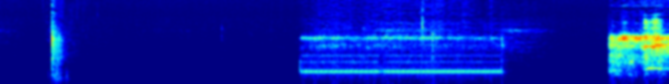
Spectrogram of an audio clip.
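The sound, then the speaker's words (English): A telephone call being placed: a single sharp click, a pause, then a steady electronic ringing tone lasting about two seconds. After a short gap, a louder noisy burst follows at the end. “It's dialing.”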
